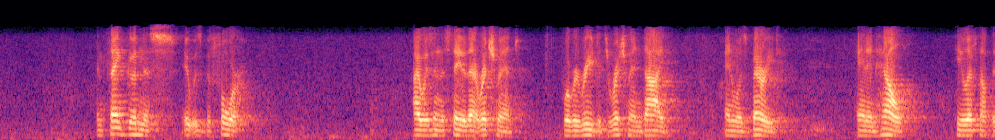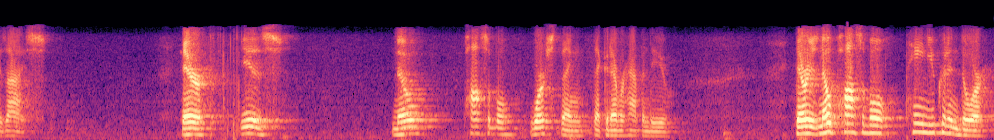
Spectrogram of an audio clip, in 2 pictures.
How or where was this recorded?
large echoing room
